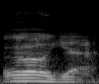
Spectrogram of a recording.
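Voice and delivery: usual speaking voice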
